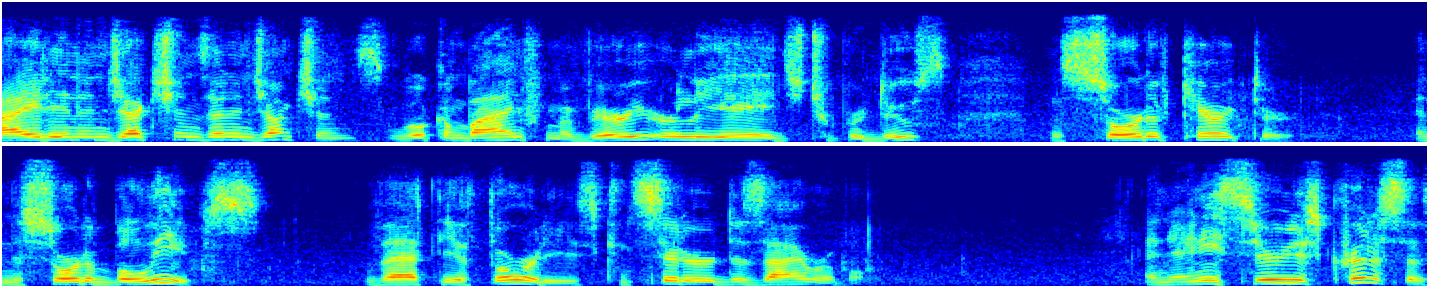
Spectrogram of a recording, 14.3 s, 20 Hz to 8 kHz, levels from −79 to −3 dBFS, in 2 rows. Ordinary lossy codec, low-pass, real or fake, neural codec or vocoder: MP3, 64 kbps; 7.2 kHz; real; none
